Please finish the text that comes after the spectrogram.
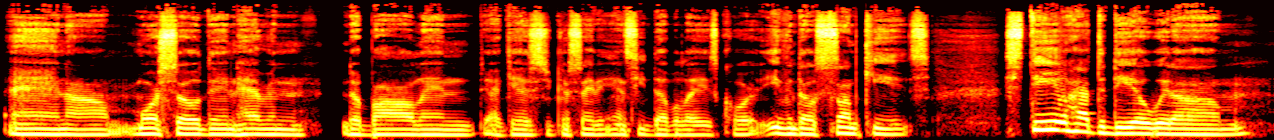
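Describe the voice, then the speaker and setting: A hoarse man hosting a casual solo podcast, talking in a halting way with many fillers and restarts. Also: medium pitch, steady tone, darkish tone, no echo, clean studio sound. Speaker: podcast host and youth basketball coach.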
